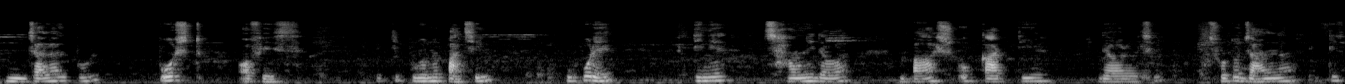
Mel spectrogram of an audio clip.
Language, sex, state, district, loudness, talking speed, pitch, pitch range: Bengali, female, West Bengal, Dakshin Dinajpur, -25 LUFS, 90 wpm, 145 Hz, 130-160 Hz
